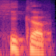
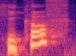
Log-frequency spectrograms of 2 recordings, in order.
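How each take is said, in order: First: The word ends with a sound like 'cup'. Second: The word ends with a sound like 'cough'. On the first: The speaker calls it right. "La bonne prononciation, c'est hiccup" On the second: The speaker calls it wrong. "tu as probablement faux"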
